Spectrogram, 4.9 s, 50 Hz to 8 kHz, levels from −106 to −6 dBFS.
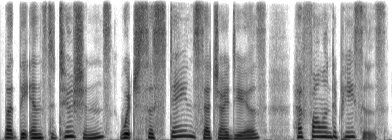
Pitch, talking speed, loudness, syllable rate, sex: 220 Hz, 135 wpm, -20 LUFS, 4.4 syllables/s, female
